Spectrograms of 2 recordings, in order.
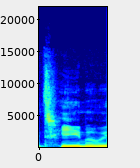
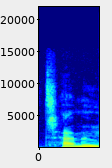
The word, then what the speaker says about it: Temu: It's not actually Timu either, it's Temu.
